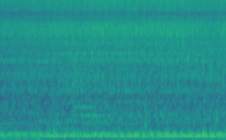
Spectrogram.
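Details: Nissan Skyline GT-R at steady low idle with an even rumble and no squeal or chirp, after the alternator belt, hoped to be the squealing one, failed and was cut off; power steering fluid leak still being chased. Engine sounds healthy.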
